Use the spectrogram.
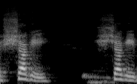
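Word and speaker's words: Shuggie: I'm from near Glasgow, and Shuggy is actually pronounced with an as in mug, not an oo as in shoe. So Shuggy Bane.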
